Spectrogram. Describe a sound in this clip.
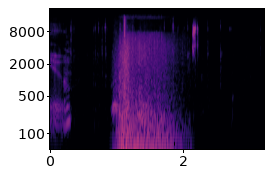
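Fire roars up with a low whoosh.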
